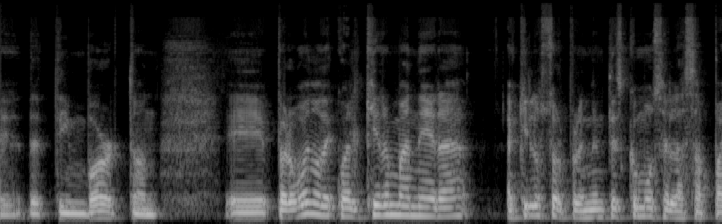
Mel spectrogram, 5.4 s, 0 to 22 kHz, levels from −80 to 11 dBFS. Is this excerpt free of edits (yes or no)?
yes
